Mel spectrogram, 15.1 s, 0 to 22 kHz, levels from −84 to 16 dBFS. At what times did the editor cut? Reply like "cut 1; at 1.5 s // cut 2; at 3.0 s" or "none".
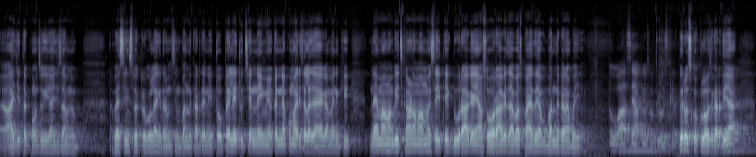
none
